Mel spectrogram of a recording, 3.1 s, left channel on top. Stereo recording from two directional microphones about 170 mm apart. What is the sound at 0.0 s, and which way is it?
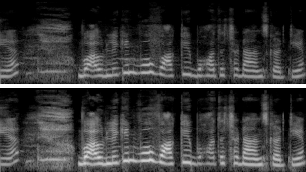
A woman's voice, 55° right (ahead or behind).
